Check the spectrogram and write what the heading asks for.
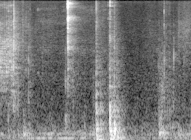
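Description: Scissors cutting kinesiology tape: a few short snips, the sharpest a little under a second in.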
